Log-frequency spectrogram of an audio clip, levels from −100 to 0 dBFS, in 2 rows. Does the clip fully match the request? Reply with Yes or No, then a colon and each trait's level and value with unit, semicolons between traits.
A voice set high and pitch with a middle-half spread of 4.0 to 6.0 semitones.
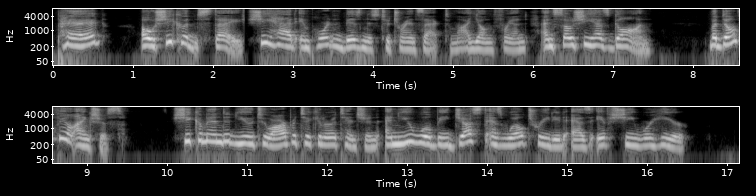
Yes: high, 215 Hz; average, 4.8 semitones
